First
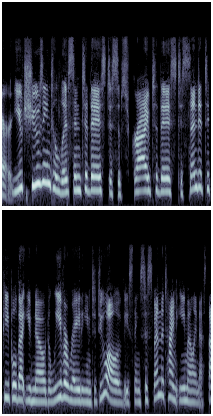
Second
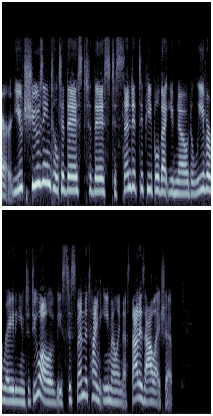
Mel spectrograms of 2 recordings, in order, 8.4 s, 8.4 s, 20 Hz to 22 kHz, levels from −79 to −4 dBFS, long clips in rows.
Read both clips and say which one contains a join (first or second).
second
